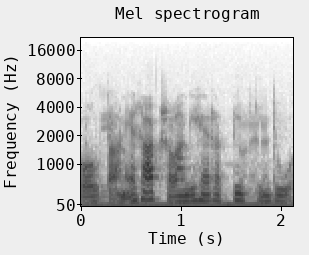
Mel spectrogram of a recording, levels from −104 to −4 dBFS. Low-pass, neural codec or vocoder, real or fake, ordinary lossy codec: 19.8 kHz; none; real; none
